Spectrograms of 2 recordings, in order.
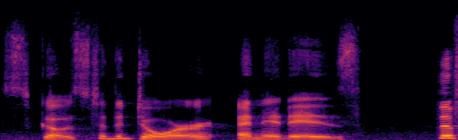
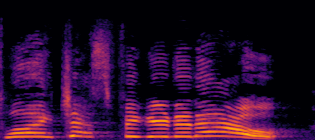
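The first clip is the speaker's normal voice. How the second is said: high voice; 5 dB louder than usual. Retold or imitated. Pepa's reply in a high voice.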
